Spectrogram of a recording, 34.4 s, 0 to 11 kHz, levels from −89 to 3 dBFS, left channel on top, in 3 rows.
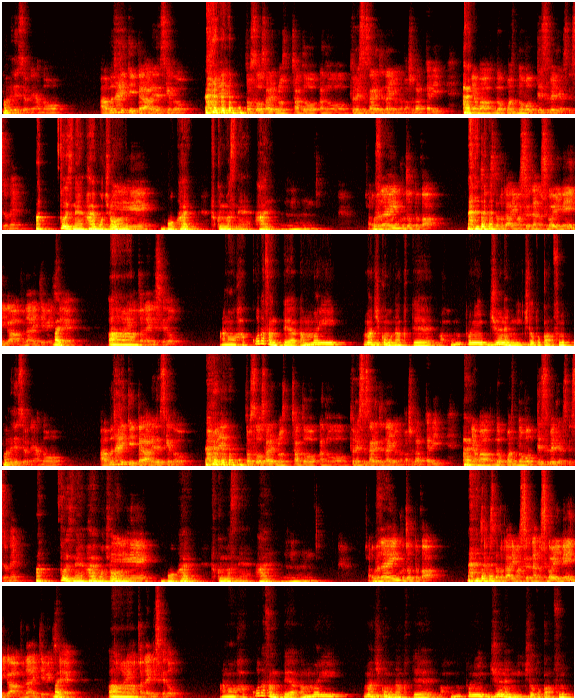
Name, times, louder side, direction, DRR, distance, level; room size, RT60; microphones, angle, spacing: voice 1, 0.1-1.1 2.0-3.6 4.1-4.5 4.9-9.0 9.4-11.8 13.6-14.3 17.1-17.7 18.2-18.3 18.8-20.1 21.1-21.2 21.5-24.3 25.2-26.4, equal, 20° right, -2 dB, 1.7 m, -30 dB
voice 2, 4.1-4.8 9.2-9.4 12.1-12.3 12.6-14.0 14.6-15.2 15.8-16.9 18.9-19.5 20.8-21.3 23.9-24.2 25.1-25.7 27.3-29.6 30.2-34.2, left 4 dB, 45° left, 9 dB, 0.4 m, -19 dB
6.9 x 6.8 x 3.4 m, 0.62 s
head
